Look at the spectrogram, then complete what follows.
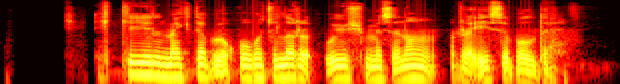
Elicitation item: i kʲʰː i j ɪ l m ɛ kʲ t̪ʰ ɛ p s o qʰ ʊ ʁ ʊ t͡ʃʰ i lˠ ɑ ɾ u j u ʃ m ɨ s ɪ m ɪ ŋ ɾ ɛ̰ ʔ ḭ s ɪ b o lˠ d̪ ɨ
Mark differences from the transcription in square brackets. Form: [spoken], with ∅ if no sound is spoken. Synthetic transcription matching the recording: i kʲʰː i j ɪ l m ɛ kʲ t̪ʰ ɛ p [h] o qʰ ʊ ʁ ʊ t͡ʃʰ i lˠ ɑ ɾ u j u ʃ m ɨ s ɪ [n] ɪ ŋ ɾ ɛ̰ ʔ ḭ s ɪ b o lˠ d̪ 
